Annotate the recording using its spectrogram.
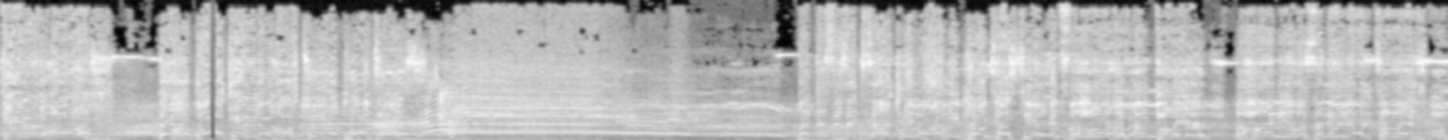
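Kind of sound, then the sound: crowd, protest crowd shouting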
